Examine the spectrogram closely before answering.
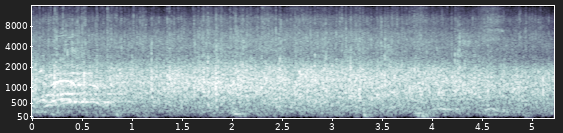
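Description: Steady audience applause for a woman fills the whole stretch, a dense, even wash of many hands clapping at a constant loudness with no voices standing out.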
